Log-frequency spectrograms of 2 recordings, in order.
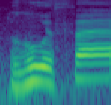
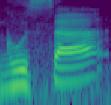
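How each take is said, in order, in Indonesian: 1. Konsonan di tengah itu bunyi th. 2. Konsonan di tengah itu bunyi s. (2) "awas menjadi gusa"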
